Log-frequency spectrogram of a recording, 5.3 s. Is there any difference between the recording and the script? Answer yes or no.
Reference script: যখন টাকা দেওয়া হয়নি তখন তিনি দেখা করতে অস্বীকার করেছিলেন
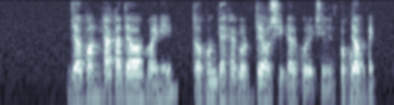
yes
